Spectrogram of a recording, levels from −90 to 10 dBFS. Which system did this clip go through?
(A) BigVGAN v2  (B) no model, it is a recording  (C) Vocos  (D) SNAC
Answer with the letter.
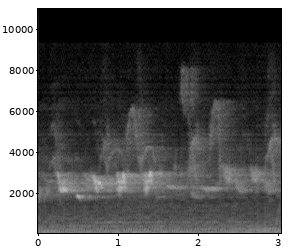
C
